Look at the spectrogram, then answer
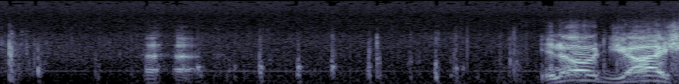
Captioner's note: Carney chuckles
